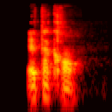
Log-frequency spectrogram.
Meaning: to be on edge, to be edgy (to be very tense and irritated)
- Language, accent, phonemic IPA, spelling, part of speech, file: French, France, /ɛtʁ a kʁɑ̃/, être à cran, verb, LL-Q150 (fra)-être à cran.wav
